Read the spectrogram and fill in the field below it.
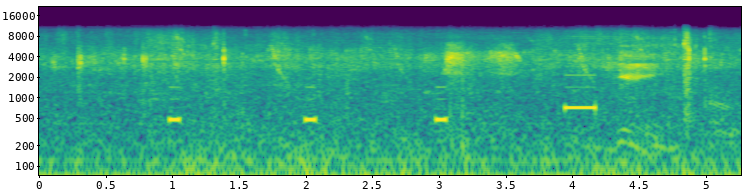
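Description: Short beeps sound at a steady pace, one each second.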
